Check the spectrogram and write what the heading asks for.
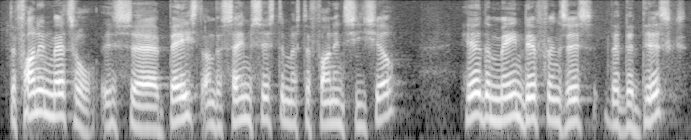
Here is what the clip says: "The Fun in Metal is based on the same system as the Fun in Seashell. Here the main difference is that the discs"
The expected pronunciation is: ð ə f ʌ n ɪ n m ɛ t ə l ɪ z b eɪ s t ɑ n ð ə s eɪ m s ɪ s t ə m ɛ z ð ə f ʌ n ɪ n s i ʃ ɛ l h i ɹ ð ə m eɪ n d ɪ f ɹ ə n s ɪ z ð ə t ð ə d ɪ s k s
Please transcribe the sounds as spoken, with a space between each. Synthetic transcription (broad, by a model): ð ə f ʌ n ɪ n m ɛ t l ɪ z b eɪ s t n ð ə s eɪ m s ɪ s t ə m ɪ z ð ə f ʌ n ɪ n s i ʃ ɛ l h i ɹ ð ə m eɪ n d ɪ f ɹ ə n s ɪ z ð ə t ð ə d ɪ s k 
